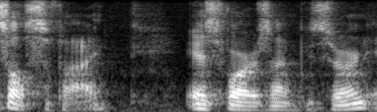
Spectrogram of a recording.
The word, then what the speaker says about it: salsify: In fact, it's a um a relative of salsifi or that's the way I pronounce it. I've heard people say salsy. It's salsifi as far as I'm concerned.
